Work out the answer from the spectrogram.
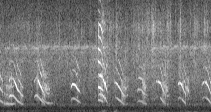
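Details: Wild laughingthrushes at their nest, caring for chicks in the rain. A steady series of clear, whistled, downslurred notes repeats about twice a second over a soft background hiss.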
